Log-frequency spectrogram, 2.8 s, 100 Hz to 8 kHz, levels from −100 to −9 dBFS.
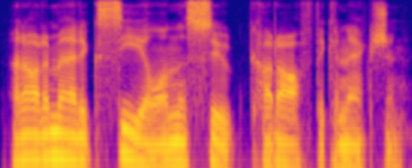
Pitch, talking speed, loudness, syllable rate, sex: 100 Hz, 220 wpm, -18 LUFS, 5.8 syllables/s, male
